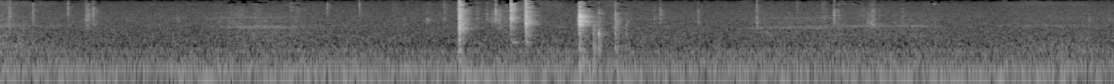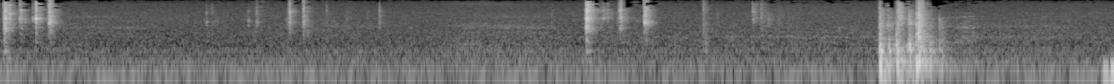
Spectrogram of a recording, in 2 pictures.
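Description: Hand wire stripper clicking and snipping as cable insulation is stripped: small clusters of sharp clicks spread through, with a louder clack near the end.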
